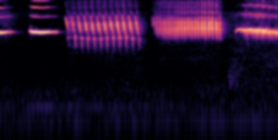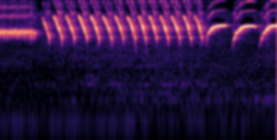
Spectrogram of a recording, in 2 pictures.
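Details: Training song of a canary: short whistles, then a succession of fast buzzy trills and rolls, a long rapid pulsed tour and arching whistled notes at the end.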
